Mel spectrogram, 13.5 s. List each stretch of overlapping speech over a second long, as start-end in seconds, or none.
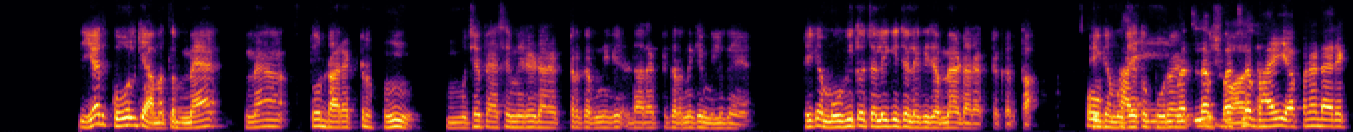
10.9-12.6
